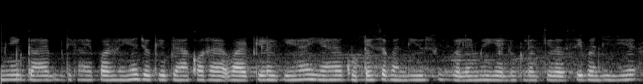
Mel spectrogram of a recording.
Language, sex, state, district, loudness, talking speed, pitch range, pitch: Hindi, female, Uttar Pradesh, Budaun, -22 LUFS, 280 wpm, 200-215 Hz, 205 Hz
